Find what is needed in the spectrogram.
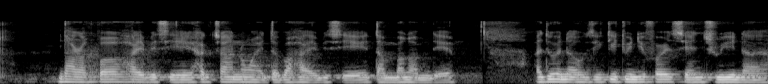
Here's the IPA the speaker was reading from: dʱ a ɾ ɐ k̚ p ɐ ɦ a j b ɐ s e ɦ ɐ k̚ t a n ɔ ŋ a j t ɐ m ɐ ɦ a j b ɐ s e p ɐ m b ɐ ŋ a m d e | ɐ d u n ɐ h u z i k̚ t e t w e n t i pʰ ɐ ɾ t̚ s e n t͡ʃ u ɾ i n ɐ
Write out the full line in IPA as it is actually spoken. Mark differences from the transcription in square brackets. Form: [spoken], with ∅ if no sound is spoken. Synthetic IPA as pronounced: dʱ a ɾ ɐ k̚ p ɐ ɦ a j b ɐ s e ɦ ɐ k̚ [t͡ʃ] a n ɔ ŋ a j t ɐ [b] ɐ ɦ a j b ɐ s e [t] ɐ m b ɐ ŋ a m d e | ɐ d u n ɐ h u z i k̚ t [i] t w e n t i pʰ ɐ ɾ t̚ s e n t͡ʃ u ɾ i n ɐ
